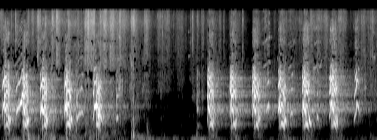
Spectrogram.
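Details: Squirrel dog Ranger, five months old, with a squirrel up a tree, loud ringing barks repeated roughly twice per second in two runs separated by a short lull.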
